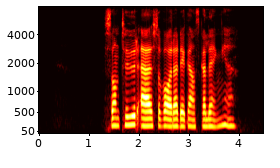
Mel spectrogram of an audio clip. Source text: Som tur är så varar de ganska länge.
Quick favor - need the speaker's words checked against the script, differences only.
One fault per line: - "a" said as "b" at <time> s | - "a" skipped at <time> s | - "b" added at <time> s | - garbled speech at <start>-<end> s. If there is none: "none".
none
